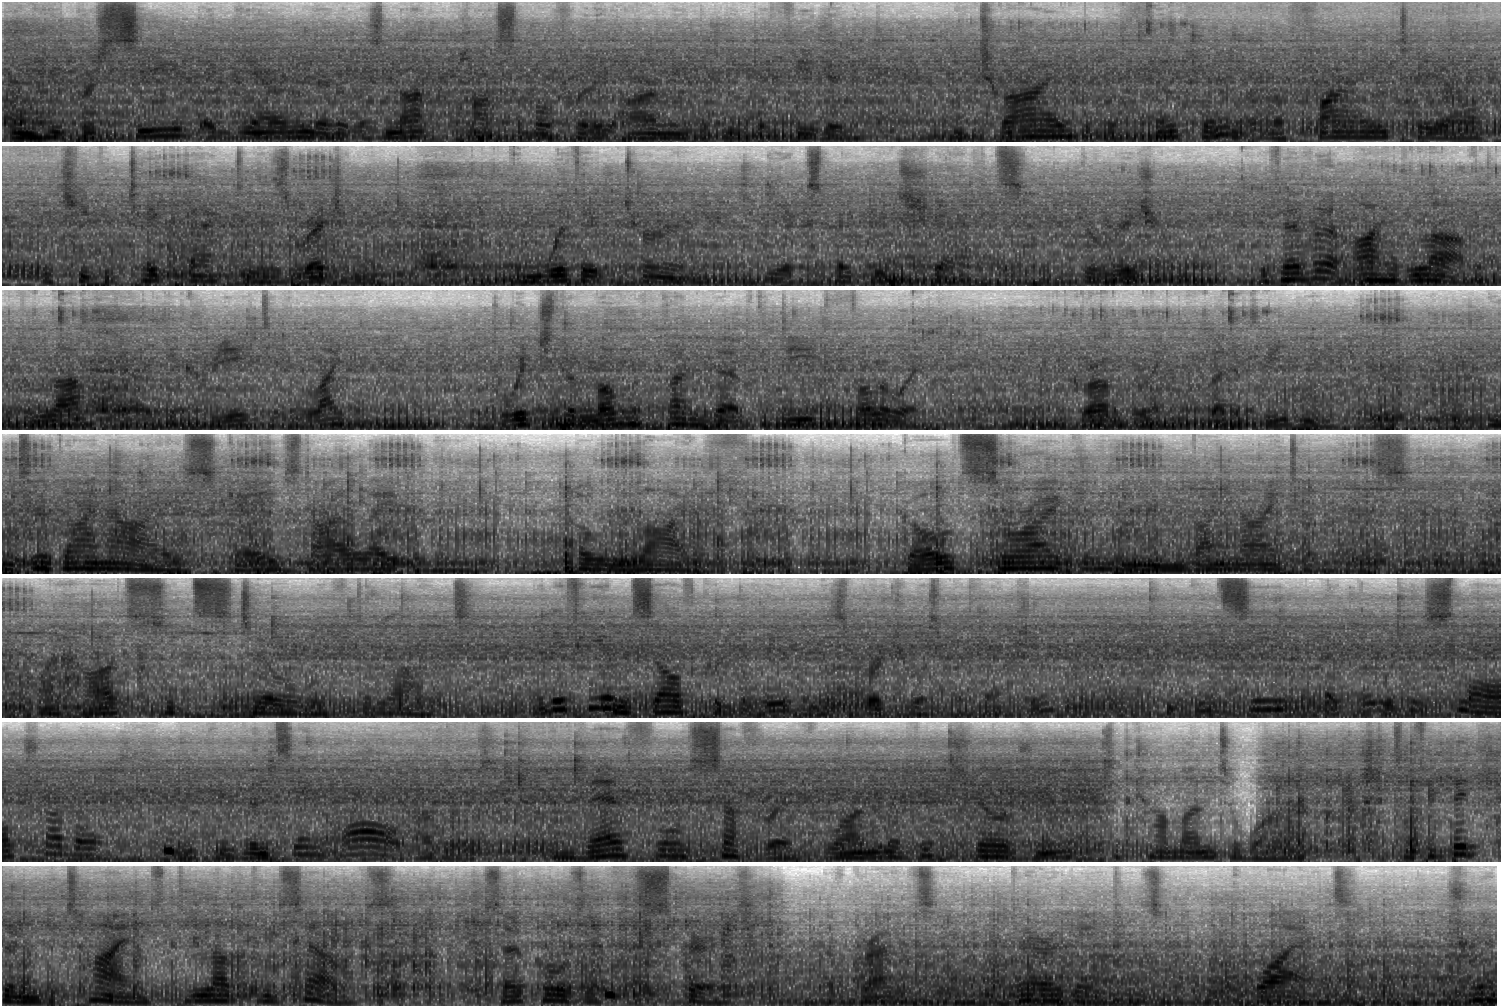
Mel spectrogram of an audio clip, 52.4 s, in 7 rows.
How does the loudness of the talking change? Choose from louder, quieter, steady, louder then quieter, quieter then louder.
steady.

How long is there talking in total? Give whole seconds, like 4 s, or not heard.
51 s.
